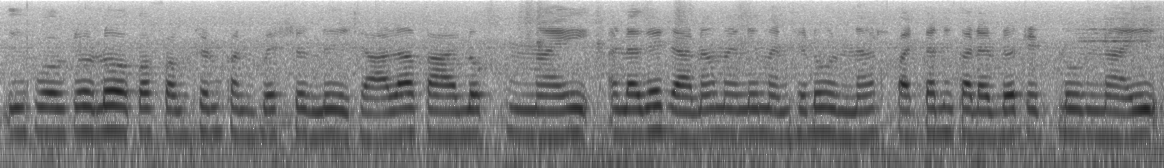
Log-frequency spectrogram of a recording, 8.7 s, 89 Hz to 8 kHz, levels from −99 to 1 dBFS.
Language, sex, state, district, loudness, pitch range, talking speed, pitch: Telugu, female, Telangana, Nalgonda, -23 LUFS, 210-220 Hz, 125 wpm, 215 Hz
